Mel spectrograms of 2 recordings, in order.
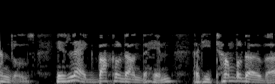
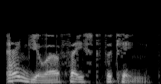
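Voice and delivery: plain reading voice

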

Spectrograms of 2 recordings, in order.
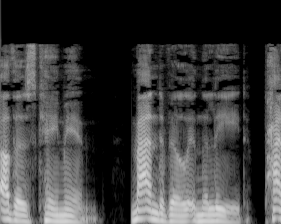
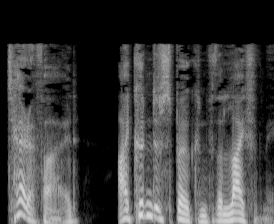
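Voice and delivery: ordinary delivery, nothing marked

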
